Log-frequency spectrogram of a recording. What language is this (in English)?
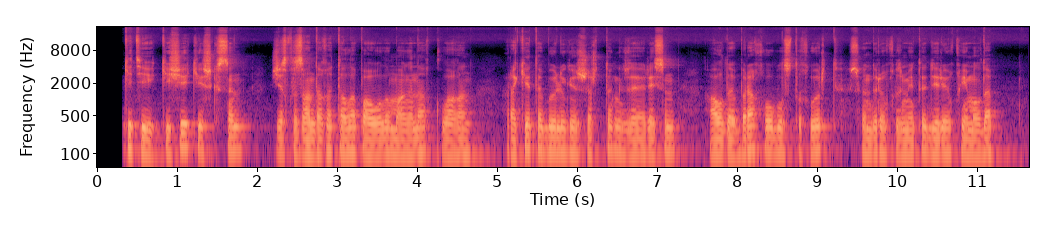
Kazakh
